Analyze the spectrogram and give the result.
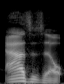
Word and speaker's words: Azazel: Azazel. I don't know if I'm saying that right. Do you know, is that the right way to pronounce that? – It sounds right to me. – Azazel.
